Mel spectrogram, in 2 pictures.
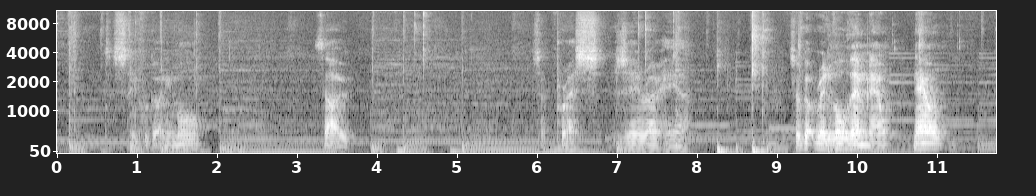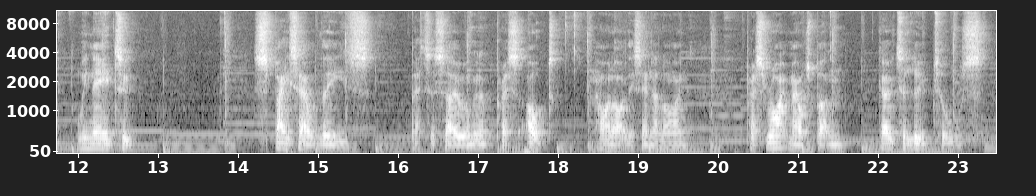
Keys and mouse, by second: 1.0 shift+middle click, 7.5-8.8 drag, 9.7-11.8 middle drag, 13.8 middle click, 18.1 alt+click.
